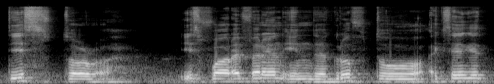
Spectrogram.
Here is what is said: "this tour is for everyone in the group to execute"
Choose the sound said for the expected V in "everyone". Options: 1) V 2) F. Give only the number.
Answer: 2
